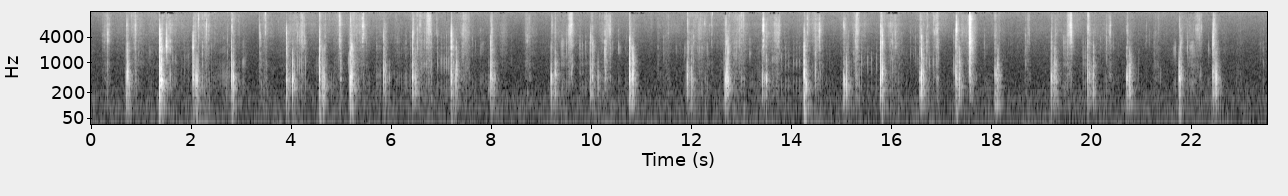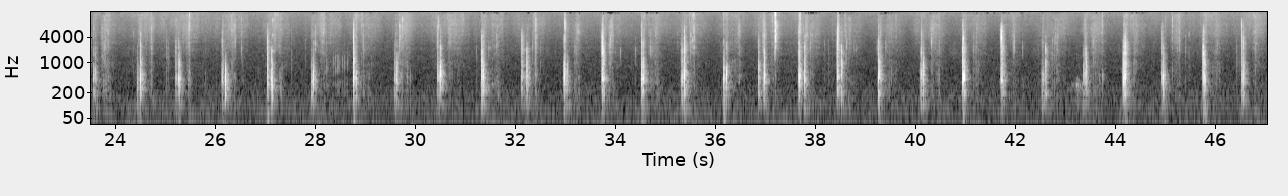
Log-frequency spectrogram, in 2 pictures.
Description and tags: lino 12a squeakysportshoes walk
Walking on linoleum: squeaky sport shoes. Recorded with a ZOOM H2 in a basement of a house, normalized with Audacity.
walk, walking, step, footstep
